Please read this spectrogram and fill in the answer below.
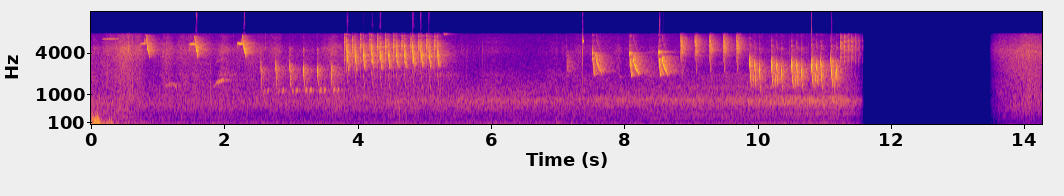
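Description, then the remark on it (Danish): A common nightingale sings loudly at night, pouring out rapid repeated phrases, buzzy rattles and sharp whistles for about eleven seconds before stopping, with faint hiss behind and no talking. “Og nu går jeg lige hen til den ene, så kan I høre lidt nattergale musik her. Den er vældig højlydt.”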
